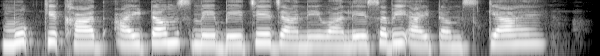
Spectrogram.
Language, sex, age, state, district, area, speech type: Hindi, female, 30-45, Madhya Pradesh, Betul, urban, read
